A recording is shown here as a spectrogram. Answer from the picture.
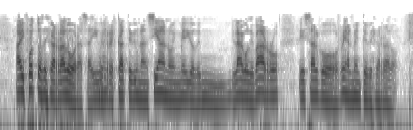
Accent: Capilla del Monte, Córdoba, Argentina; moved away; Muchos años después que yo me fui de Capilla del Monte, pasaron los años y alguna vez volví

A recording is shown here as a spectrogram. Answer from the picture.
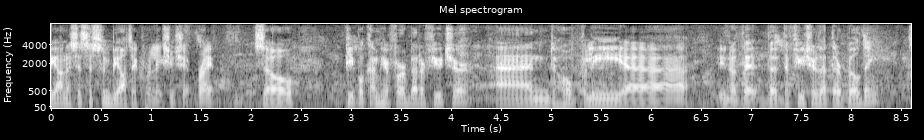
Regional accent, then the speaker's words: Qatar; English is a second language; Second question is, where are you from? Qatar.

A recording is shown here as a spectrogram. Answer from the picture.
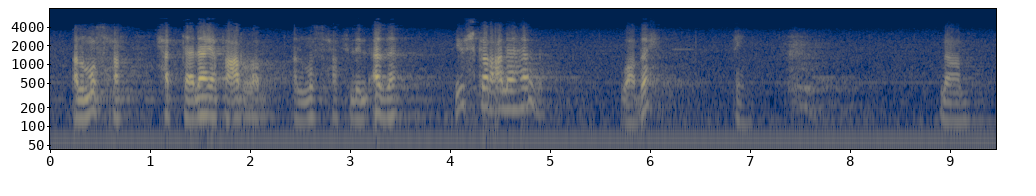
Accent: Egypt; في مثل بلدنا مصر

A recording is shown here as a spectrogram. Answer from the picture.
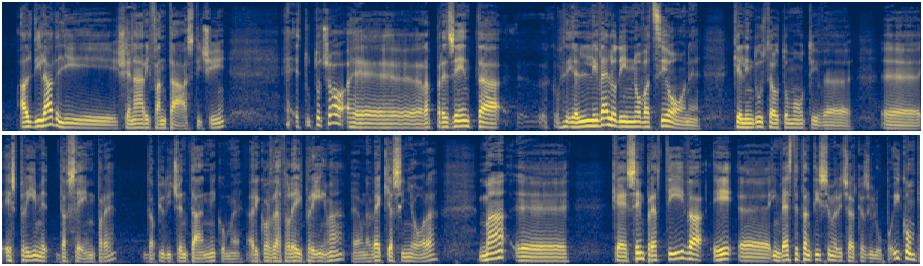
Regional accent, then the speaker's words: Emilia-Romagna, Italy; non posso da emiliano dire

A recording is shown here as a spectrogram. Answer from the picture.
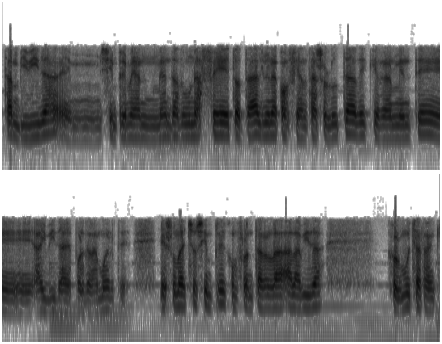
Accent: Alarcón, Castilla-La Mancha, Spain; el pantano de mi pueblo, el pantano de Alarcón

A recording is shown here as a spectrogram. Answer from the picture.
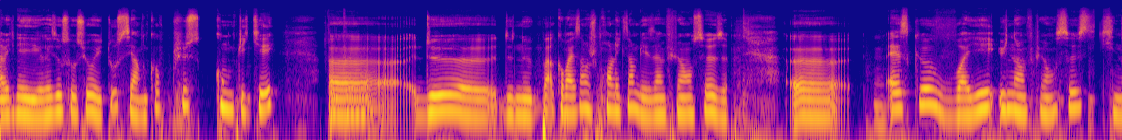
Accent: Vietnam; là, je parle en tant que vietnamienne, je sais qu'au Vietnam, les tatouages sont très mal vus

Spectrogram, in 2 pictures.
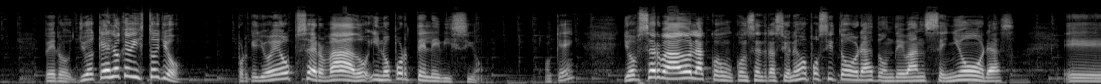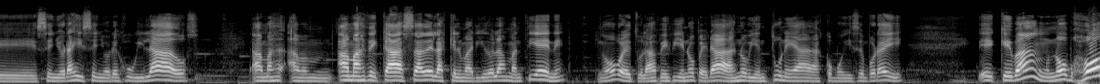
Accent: Venezuela; voy a hablar como ciudadana venezolana.

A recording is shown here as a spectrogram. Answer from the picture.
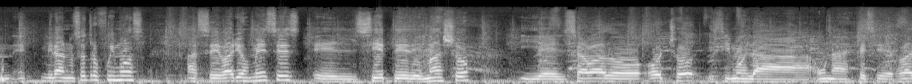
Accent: Derqui, Buenos Aires, Argentina; Los referentes, yo que soy de otro lado, ¿no? Soy de Derqui.

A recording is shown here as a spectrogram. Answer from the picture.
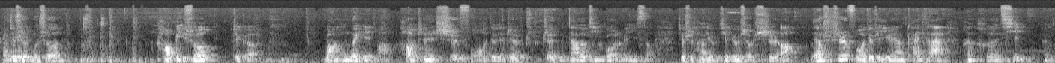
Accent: Taiwan; 可是因为我们台湾是相思树的产地，所以我们台湾人知道说相思树是很毒的

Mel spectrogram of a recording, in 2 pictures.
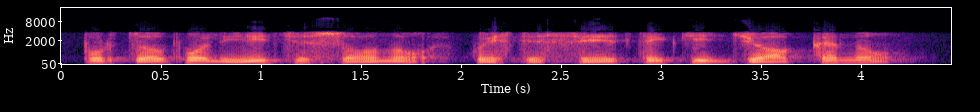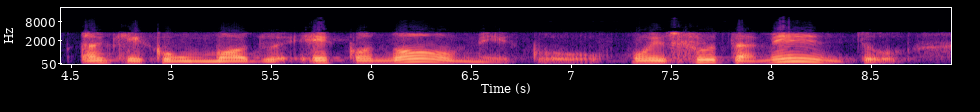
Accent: Rio de Janeiro, Brazil; Italian is a second language; Come già ti ho detto, sono del Rio de Janeiro e lì c'è il carnevale, no?

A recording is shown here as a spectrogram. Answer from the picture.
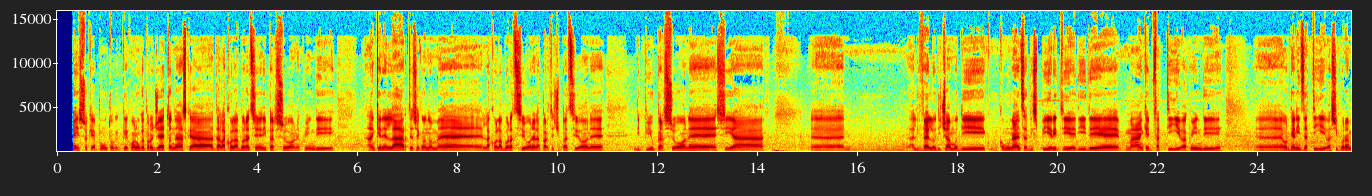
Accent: Liguria, Italy; Io sono ligure

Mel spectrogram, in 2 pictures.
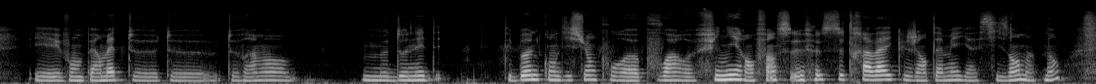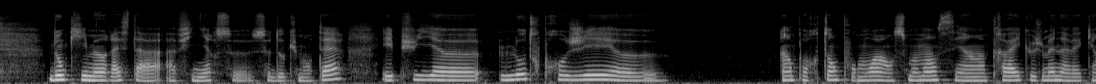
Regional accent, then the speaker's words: France; en tant que Française, en tant que blanche

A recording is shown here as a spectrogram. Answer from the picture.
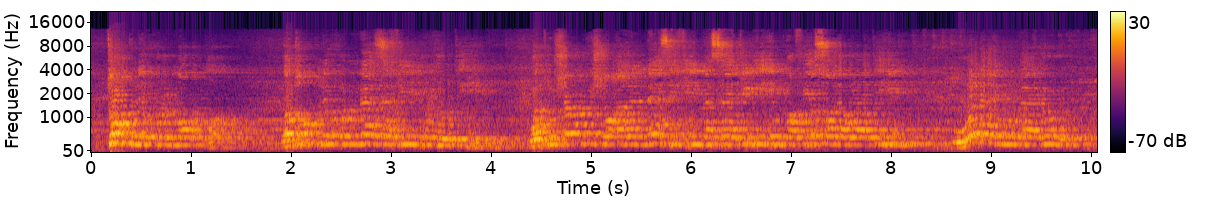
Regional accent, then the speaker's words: Egypt; نسأله أن يجعل بلادنا مصر آمنة مطمئنة

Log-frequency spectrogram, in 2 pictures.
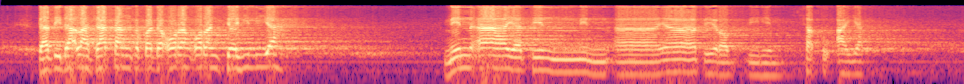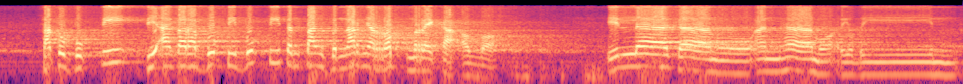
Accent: Java, Indonesia; kita sebagai orang Jawa, tidak mungkin langsung memahami, wong itu bahasa Arab.

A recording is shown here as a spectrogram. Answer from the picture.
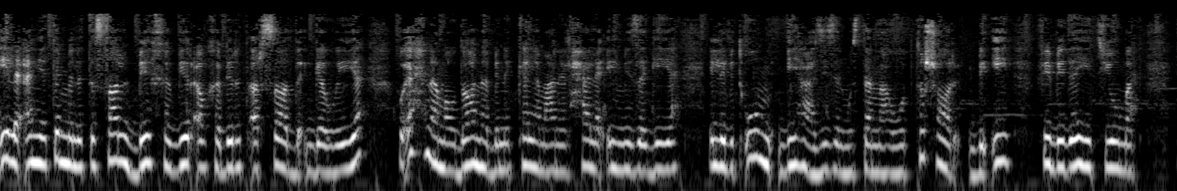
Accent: Asyut, Asyut Governorate, Egypt; من أسيوط،

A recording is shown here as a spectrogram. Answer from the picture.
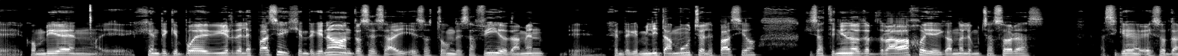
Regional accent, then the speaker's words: La Matanza, Buenos Aires Province, Argentina; Soy de La Matanza.

